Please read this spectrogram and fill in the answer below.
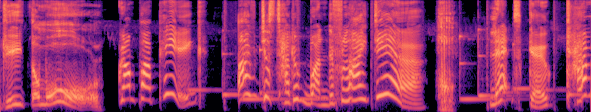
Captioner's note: snort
